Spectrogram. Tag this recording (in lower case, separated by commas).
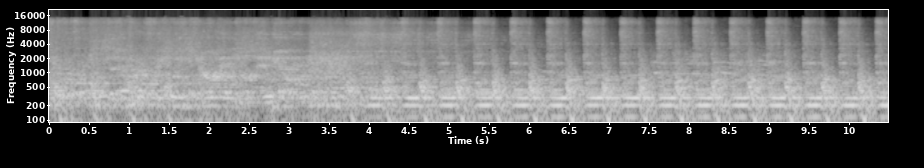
electronic music, house music, music, trance music, techno, electronic dance music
